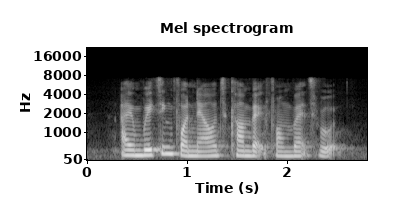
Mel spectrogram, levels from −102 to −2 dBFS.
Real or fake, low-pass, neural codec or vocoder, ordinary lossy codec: fake; 7.2 kHz; codec, 16 kHz, 8 kbps, FunCodec, trained on LibriTTS, 25 frames a second; none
